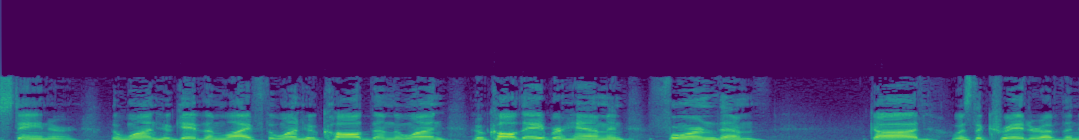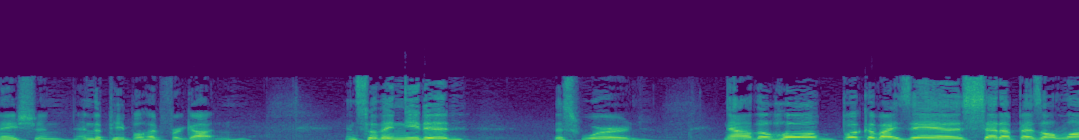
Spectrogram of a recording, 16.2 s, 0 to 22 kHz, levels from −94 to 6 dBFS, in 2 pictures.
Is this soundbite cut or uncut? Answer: uncut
